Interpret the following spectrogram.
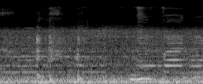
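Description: Road and engine noise inside a moving car, with a vehicle horn sounding briefly near the end.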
